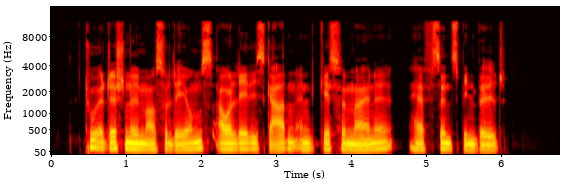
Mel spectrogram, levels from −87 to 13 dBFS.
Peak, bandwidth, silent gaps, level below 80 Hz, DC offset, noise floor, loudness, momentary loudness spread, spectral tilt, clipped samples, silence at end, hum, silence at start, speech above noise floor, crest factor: -4 dBFS; 11.5 kHz; none; -40 dBFS; under 0.1%; -80 dBFS; -21 LUFS; 7 LU; -5.5 dB/octave; under 0.1%; 0.75 s; none; 0.45 s; 60 dB; 18 dB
